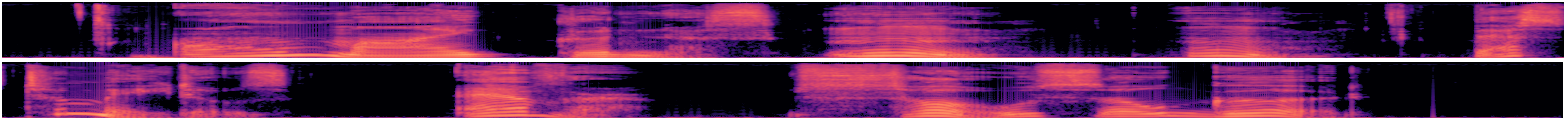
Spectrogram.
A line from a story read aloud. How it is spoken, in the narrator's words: It mumbled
